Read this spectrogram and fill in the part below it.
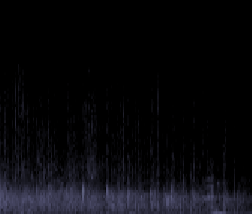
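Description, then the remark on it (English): A crowd applauds steadily, with dense, sustained clapping and a few scattered cheers rising over it for a few seconds. “Can we get some claps for that? Some cheers?”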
